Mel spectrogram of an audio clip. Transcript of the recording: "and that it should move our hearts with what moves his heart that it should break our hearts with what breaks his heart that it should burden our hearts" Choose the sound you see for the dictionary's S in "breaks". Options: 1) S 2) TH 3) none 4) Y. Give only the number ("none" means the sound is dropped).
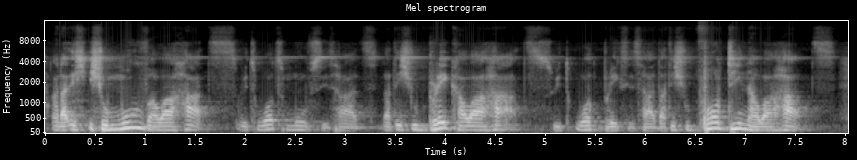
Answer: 1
